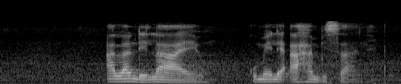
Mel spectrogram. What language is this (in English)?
Zulu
